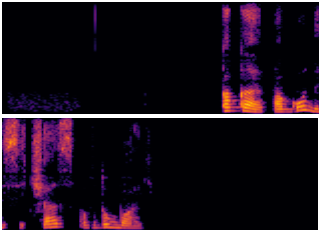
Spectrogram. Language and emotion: Russian, neutral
